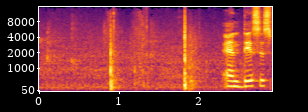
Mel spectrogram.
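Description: A cardboard box knocks and rustles as it is handled.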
